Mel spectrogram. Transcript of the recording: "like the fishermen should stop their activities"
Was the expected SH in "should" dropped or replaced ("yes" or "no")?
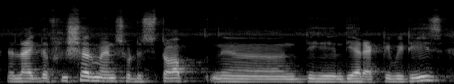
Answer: yes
